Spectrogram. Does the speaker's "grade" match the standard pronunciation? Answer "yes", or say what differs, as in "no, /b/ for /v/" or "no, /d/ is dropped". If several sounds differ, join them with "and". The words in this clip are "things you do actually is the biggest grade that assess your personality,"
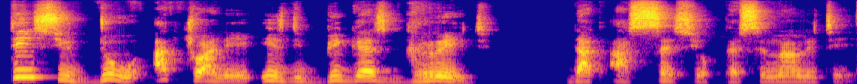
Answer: yes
